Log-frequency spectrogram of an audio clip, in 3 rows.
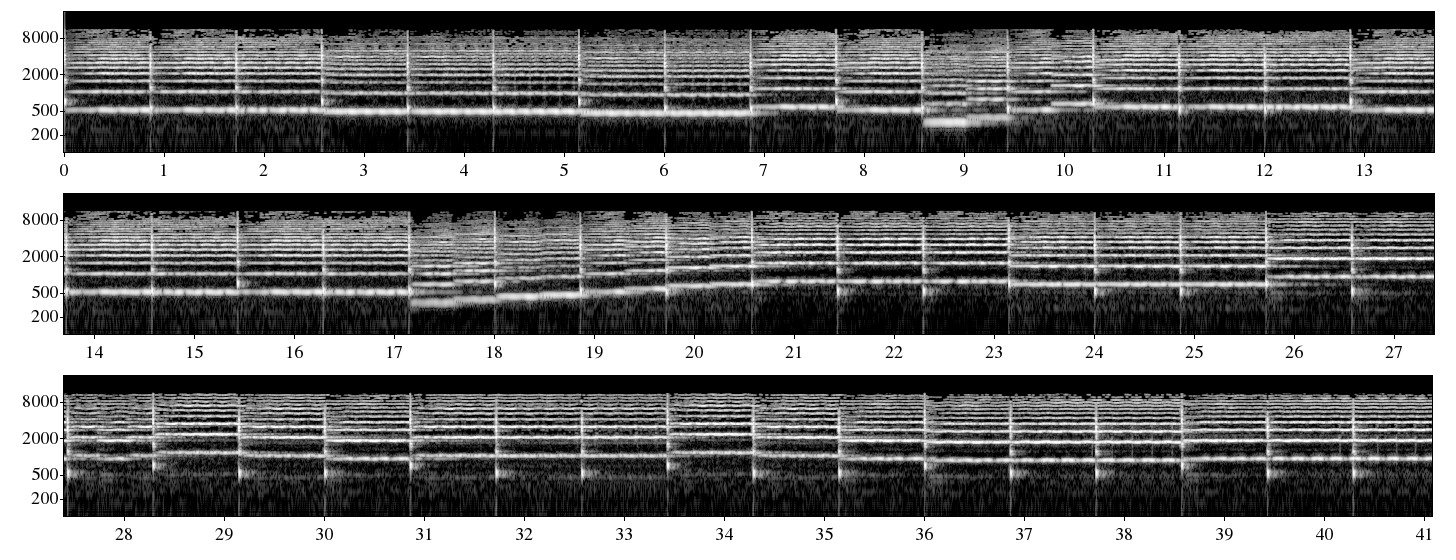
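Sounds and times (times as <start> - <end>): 
violin: 0.0 - 41.0.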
